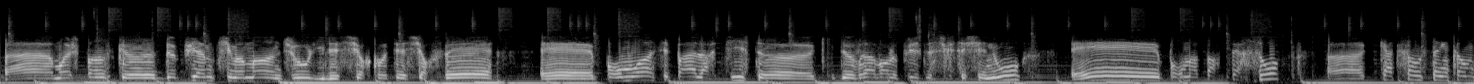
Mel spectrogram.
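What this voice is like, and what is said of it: Marseille accent. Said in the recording (French): “j'appelle de Marseille ... on entend ton accent on entend l'accent”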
